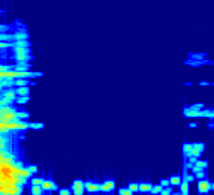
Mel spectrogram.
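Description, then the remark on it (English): Beer glasses clink together once in a toast during a lambic beer tasting, a quick, bright chime at the start, then fade into soft, low murmuring voices. “Cheers.”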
